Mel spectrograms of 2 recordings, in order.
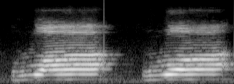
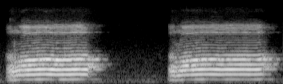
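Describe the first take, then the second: First: را said with rounded lips so it sounds like وا; wrong rounded ra. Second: Heavy را with flat, unrounded lips; correct ra. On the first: Teacher showing students the common mistake, lips rounded on را. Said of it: "تو یہ صحیح نہیں ہے". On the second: Teacher showing students the correct heavy را, no rounding. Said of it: "را میں ہم خاص طور پر ہونٹوں کو گول نہیں کریں گے". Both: Shown as a demonstration.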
